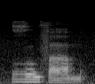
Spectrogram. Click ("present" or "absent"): absent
